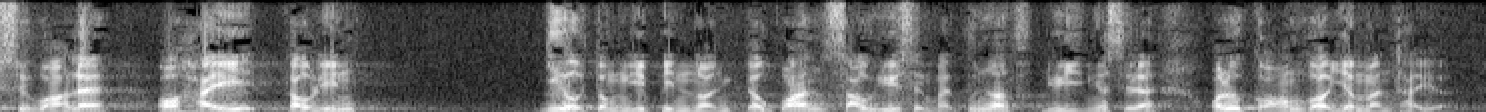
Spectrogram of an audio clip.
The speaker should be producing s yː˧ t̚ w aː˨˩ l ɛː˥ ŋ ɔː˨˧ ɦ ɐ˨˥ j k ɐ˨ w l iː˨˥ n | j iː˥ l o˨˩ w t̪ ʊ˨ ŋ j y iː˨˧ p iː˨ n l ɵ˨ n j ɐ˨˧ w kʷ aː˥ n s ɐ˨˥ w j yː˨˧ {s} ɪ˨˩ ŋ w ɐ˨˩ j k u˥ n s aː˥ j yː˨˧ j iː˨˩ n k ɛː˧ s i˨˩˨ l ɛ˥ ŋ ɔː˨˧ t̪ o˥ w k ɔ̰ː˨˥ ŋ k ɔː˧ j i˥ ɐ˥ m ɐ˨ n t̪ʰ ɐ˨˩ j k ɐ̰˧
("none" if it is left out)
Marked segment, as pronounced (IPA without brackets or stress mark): s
